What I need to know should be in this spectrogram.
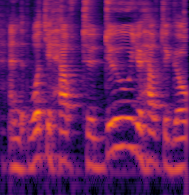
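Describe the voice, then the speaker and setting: A man with a Ukrainian accent talks at a moderate pace with ordinary pitch variation. Room echo is audible. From Ukraine. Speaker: tech YouTuber. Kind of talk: live stream Q&A.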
